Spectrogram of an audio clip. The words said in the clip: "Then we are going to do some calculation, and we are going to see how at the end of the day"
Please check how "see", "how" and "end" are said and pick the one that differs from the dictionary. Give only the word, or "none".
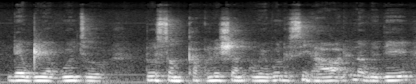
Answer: end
